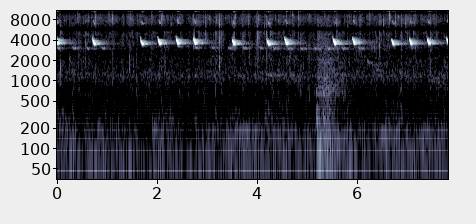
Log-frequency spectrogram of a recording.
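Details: Two eastern yellow robins in the wild in Australia, chirping: short, high, sharply falling piping notes, about a dozen, given singly or in quick pairs at uneven intervals, with a brief rustling noise near the middle and a faint low background hum.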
